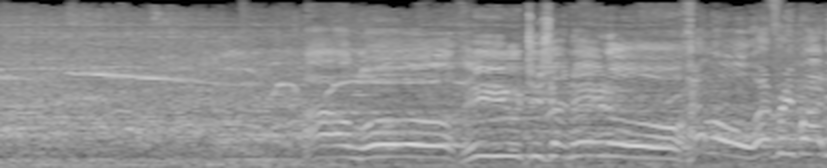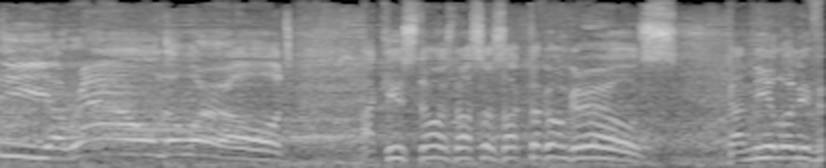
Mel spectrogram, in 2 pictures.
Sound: cheering

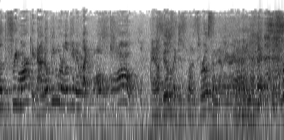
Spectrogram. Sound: groan

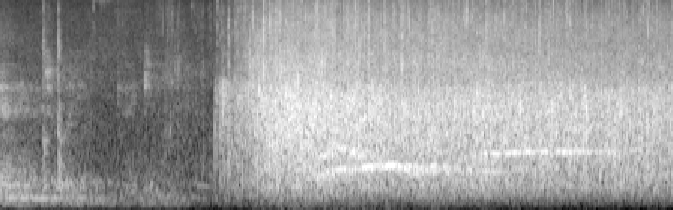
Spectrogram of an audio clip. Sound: applause

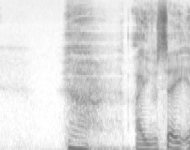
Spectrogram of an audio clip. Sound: Andrew sighs

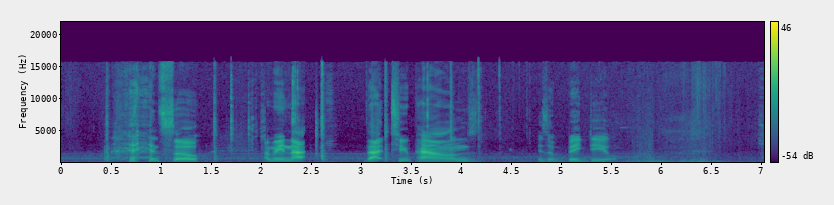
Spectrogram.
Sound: laughs

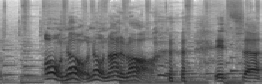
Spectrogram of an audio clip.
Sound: laughs

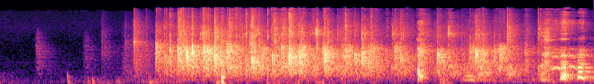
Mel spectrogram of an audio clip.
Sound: applause

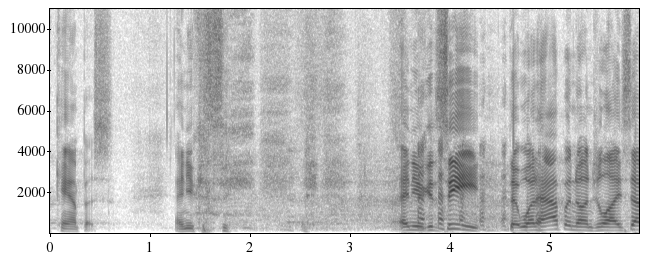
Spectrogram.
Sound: laughter

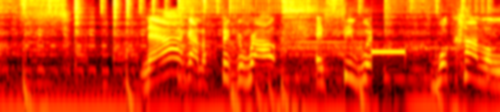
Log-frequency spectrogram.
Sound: beep

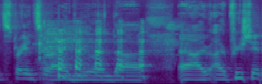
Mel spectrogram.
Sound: laughs

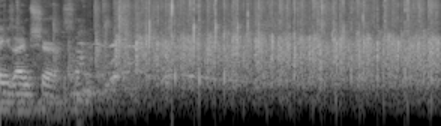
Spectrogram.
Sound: audience applauding

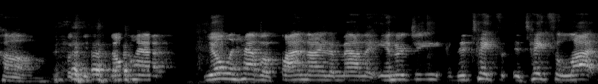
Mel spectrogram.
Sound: laughter

